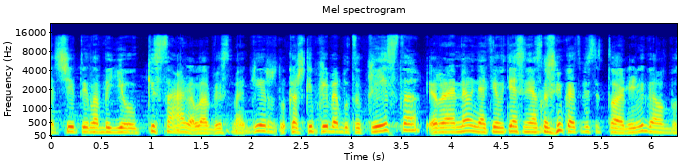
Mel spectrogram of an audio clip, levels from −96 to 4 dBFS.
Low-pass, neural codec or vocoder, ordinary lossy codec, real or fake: 14.4 kHz; vocoder, 44.1 kHz, 128 mel bands every 512 samples, BigVGAN v2; AAC, 48 kbps; fake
